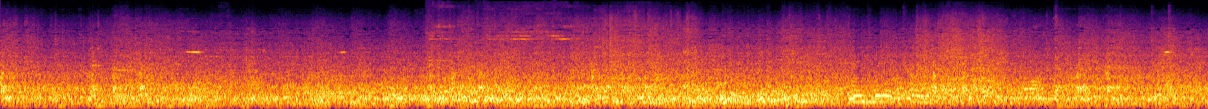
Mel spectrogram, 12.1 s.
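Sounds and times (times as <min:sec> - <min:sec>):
freight train wheels rumbling: 0:00.0 - 0:12.0
faint high wheel squeals: 0:04.3 - 0:05.8.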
